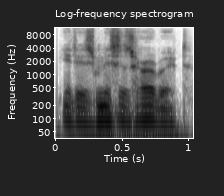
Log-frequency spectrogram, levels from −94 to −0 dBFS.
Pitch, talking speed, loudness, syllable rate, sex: 85 Hz, 230 wpm, -14 LUFS, 5.4 syllables/s, male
